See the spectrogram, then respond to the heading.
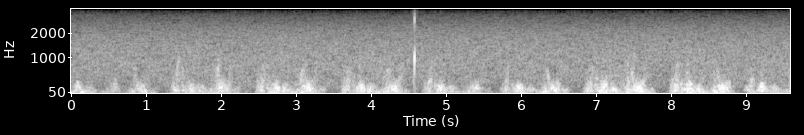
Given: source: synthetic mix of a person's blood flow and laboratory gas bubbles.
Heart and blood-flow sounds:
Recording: Doppler ultrasound of blood flow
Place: precordium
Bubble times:
4.54-4.62 s: bubbles
From the record:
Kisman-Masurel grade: 113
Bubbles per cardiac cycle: 1 to 2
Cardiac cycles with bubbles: 1 to 10%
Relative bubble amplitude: loud (0.450 to 0.775)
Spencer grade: 1 (occasional bubble signal discernible with the cardiac motion signal, with majority of cardiac periods free of bubbles)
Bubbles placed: only in the low amplitude regions of the cardiac cycle

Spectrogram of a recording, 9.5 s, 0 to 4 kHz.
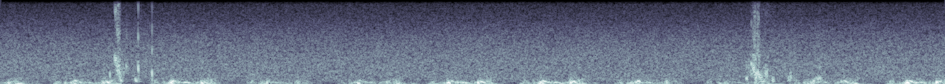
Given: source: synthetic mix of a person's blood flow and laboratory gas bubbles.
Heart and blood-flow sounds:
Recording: Doppler ultrasound of blood flow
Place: precordium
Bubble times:
1.06-1.30 s: bubbles
1.33-1.45 s: bubbles
1.49-1.56 s: bubbles
7.44-7.77 s: bubbles
7.83-8.25 s: bubbles
From the record:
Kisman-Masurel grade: 223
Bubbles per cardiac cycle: several, 3 to 8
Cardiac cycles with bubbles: 10 to 50%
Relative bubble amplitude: loud (0.450 to 0.775)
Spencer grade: 2 (many but less than half of the cardiac periods contain bubble signals, singularly or in groups)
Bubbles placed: anywhere in the cardiac cycle

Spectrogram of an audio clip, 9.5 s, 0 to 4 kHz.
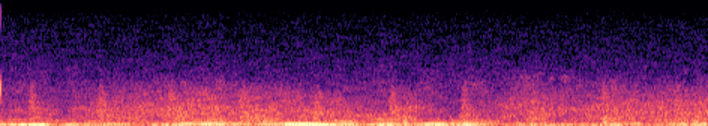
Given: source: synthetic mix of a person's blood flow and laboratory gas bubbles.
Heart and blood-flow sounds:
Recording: Doppler ultrasound of blood flow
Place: subclavian vein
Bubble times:
0.00-0.04 s: bubbles
From the record:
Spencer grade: 1 (occasional bubble signal discernible with the cardiac motion signal, with majority of cardiac periods free of bubbles)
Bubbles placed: anywhere in the cardiac cycle

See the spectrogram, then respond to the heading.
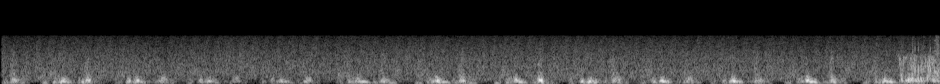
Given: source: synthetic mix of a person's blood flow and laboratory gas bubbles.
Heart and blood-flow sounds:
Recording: Doppler ultrasound of blood flow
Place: precordium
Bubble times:
8.96-9.41 s: bubbles
From the record:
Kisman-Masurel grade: 212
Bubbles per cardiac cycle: several, 3 to 8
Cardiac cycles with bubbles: 1 to 10%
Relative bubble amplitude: moderate (0.250 to 0.450)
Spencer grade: 1 (occasional bubble signal discernible with the cardiac motion signal, with majority of cardiac periods free of bubbles)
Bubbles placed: anywhere in the cardiac cycle

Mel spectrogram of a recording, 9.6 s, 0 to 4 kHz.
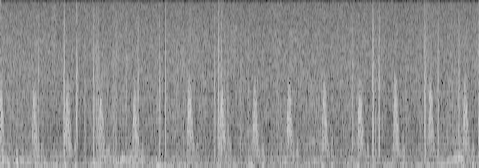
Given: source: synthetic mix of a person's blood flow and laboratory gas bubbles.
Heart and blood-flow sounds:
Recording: Doppler ultrasound of blood flow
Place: subclavian vein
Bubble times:
no bubbles
From the record:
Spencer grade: 0 (complete lack of bubble signals)

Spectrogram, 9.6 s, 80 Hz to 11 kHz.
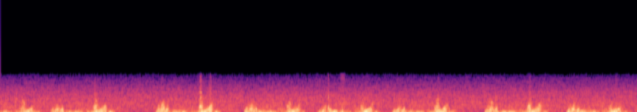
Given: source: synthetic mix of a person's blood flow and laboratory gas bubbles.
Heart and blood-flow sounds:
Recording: Doppler ultrasound of blood flow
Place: precordium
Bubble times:
4.89-4.96 s: bubbles
5.10-5.18 s: bubbles
From the record:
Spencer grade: 1 (occasional bubble signal discernible with the cardiac motion signal, with majority of cardiac periods free of bubbles)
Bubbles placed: only in the low amplitude regions of the cardiac cycle

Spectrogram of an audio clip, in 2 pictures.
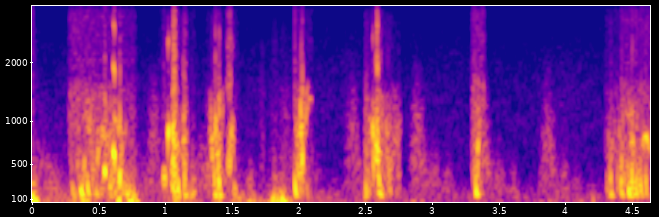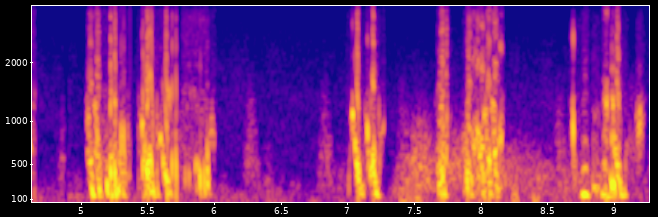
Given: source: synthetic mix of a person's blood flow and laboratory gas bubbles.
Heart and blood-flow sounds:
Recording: Doppler ultrasound of blood flow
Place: subclavian vein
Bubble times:
0.27-0.78 s: bubbles
0.95-1.24 s: bubbles
1.30-1.55 s: bubbles
1.96-2.10 s: bubbles
2.48-2.77 s: bubbles
3.29-3.42 s: bubbles
4.29-4.66 s: bubbles
5.04-5.37 s: bubbles
5.42-5.71 s: bubbles
5.75-6.01 s: bubbles
7.00-7.28 s: bubbles
7.65-7.78 s: bubbles
7.86-8.18 s: bubbles
8.65-9.11 s: bubbles
9.16-9.23 s: bubbles
From the record:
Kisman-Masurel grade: 243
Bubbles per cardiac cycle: several, 3 to 8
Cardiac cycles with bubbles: 100%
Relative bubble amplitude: loud (0.450 to 0.775)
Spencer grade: 3 (all of the cardiac periods contain showers or single bubble signals, but not dominating or overriding the cardiac motion signals)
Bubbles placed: anywhere in the cardiac cycle

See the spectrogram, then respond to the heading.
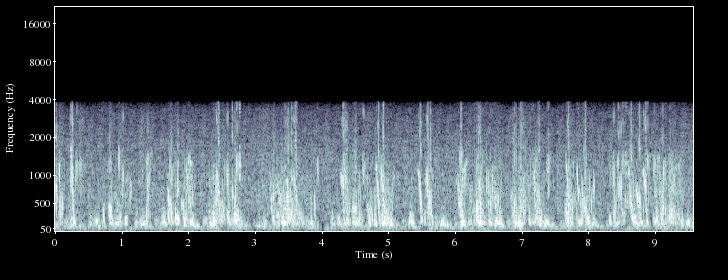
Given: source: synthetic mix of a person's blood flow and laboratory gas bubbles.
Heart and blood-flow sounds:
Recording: Doppler ultrasound of blood flow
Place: precordium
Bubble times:
0.00-0.15 s: bubbles
0.20-0.41 s: bubbles
0.69-1.16 s: bubbles
1.29-1.46 s: bubbles
1.66-2.12 s: bubbles
2.29-2.79 s: bubbles
3.20-3.97 s: bubbles
4.26-5.09 s: bubbles
5.33-5.38 s: bubbles
5.42-5.70 s: bubbles
5.96-6.75 s: bubbles
6.82-7.43 s: bubbles
7.62-8.13 s: bubbles
8.28-9.45 s: bubbles
From the record:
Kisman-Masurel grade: 343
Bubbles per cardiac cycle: rolling drumbeat, 9 or more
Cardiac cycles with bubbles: 100%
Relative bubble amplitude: loud (0.450 to 0.775)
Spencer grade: 3 (all of the cardiac periods contain showers or single bubble signals, but not dominating or overriding the cardiac motion signals)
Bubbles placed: anywhere in the cardiac cycle

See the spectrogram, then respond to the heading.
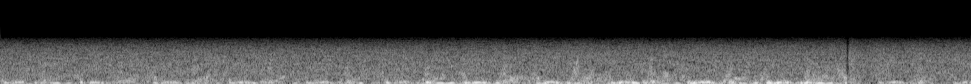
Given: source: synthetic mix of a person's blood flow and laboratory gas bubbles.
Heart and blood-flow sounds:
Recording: Doppler ultrasound of blood flow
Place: precordium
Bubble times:
no bubbles
From the record:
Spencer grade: 0 (complete lack of bubble signals)

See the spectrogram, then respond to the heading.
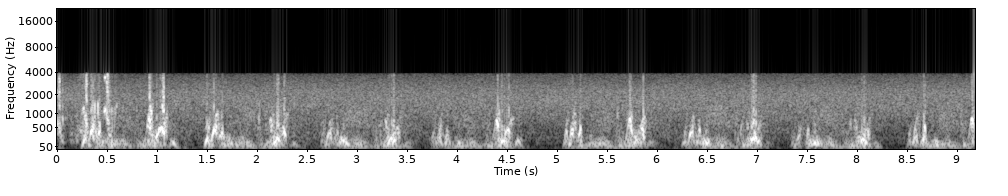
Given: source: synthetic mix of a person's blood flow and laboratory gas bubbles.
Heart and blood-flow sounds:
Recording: Doppler ultrasound of blood flow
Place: precordium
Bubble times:
0.00-0.72 s: bubbles
From the record:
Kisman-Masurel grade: 213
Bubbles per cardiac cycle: several, 3 to 8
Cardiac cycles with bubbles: 1 to 10%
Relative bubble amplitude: loud (0.450 to 0.775)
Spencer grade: 1 (occasional bubble signal discernible with the cardiac motion signal, with majority of cardiac periods free of bubbles)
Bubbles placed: only in the low amplitude regions of the cardiac cycle

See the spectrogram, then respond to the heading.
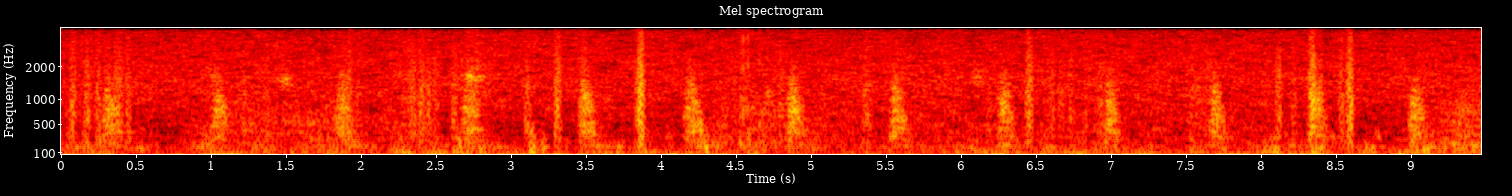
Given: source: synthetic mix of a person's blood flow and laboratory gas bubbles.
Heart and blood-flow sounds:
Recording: Doppler ultrasound of blood flow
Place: subclavian vein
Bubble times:
0.00-0.34 s: bubbles
4.18-4.44 s: bubbles
4.50-4.81 s: bubbles
From the record:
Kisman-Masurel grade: 221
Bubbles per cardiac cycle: several, 3 to 8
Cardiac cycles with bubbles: 10 to 50%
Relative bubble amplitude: barely perceptible (0.100 to 0.250)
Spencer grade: 2 (many but less than half of the cardiac periods contain bubble signals, singularly or in groups)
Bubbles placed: anywhere in the cardiac cycle

